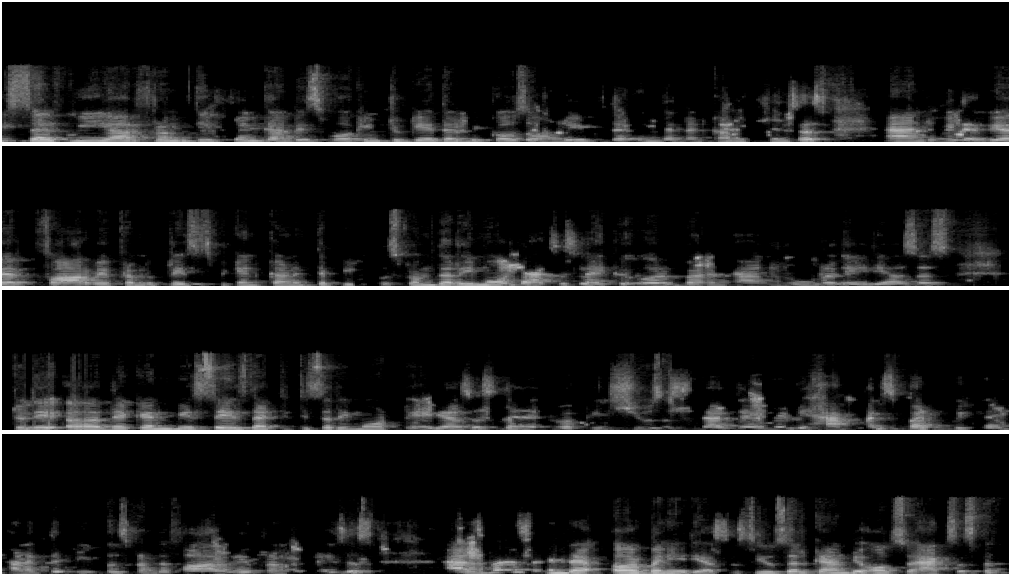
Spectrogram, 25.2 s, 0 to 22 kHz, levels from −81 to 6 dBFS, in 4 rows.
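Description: At 10.65 s the speech briefly hangs, one sound held about 30 ms too long with a faint buzzy smear, and at 11.10 s the same thing happens for about 20 ms. Both are short stalls from a late packet. The jitter buffer ran dry, so the receiver stretched the last sound until the packet turned up, then resumed where it left off. Nothing is lost, but playback slips later each time, audible against the call codec's band-limited sound.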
